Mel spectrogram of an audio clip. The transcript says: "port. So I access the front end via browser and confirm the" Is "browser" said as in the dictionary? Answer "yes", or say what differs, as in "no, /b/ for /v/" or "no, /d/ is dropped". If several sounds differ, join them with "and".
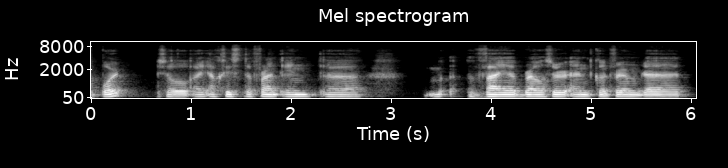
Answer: no, /s/ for /z/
